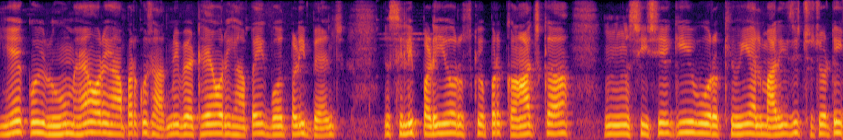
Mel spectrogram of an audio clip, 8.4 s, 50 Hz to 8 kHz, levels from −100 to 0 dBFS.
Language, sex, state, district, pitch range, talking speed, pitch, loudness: Hindi, female, Haryana, Rohtak, 185-205 Hz, 265 wpm, 190 Hz, -15 LUFS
